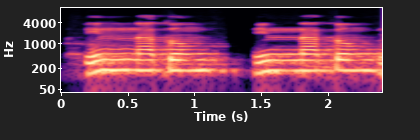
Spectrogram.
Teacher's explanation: Harusnya dibaca kum monyong ya. Tapi enggak dibaca kum artinya mencampur dengan fathah berarti tidak dimonyokkan ya. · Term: suara damah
